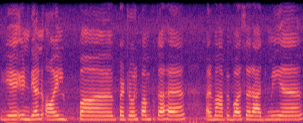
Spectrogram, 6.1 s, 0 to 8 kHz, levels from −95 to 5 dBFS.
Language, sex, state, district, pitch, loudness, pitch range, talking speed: Hindi, female, Bihar, Patna, 255 Hz, -15 LUFS, 250-265 Hz, 140 wpm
